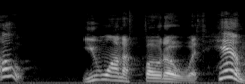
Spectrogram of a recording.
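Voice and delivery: mock affronted, thrown, put-off, high swooping pitch. Retelling a woman asked to take a photo, imitating a put-off tone. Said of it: "she was so put off".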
